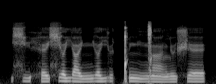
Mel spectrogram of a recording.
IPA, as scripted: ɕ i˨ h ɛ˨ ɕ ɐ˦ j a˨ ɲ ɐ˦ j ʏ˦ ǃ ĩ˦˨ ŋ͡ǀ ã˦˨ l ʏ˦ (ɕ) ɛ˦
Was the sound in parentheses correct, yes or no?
no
